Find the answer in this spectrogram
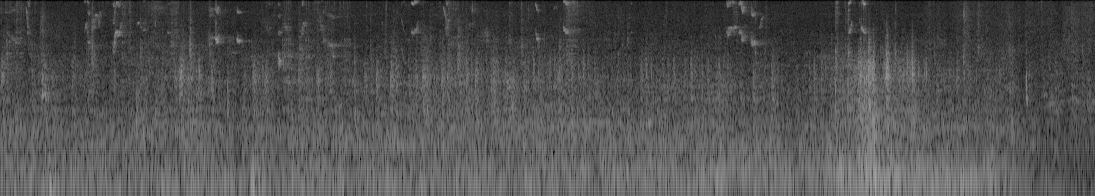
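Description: Chalkboard being wiped with a blackboard eraser: repeated rubbing strokes with short, high squeaks and scrapes, a little louder near the end.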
